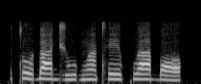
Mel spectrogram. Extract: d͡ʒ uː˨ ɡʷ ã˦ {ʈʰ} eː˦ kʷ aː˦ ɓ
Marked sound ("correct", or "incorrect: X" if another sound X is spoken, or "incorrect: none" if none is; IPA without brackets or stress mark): incorrect: tʰ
